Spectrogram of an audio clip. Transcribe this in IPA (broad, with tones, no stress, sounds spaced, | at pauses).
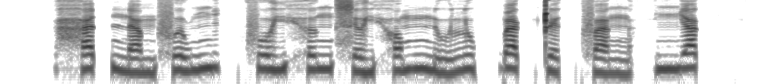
h a˦˥ t̚ n a˨˩ m f ə˨˩˦ w ŋ i˦˥ k̚ f o˧ j h ə˧ ŋ s ə˨˩ j h ɔ˧˥ m n u˨˩˨ l u˦˥ p̚ ɓ a˦˥ k̚ ʈ ɛ˨˩ k̚ f a˨˩ ŋ | ɲ a˦˥ k̚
